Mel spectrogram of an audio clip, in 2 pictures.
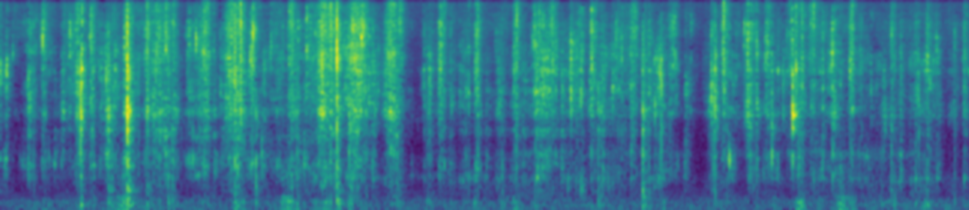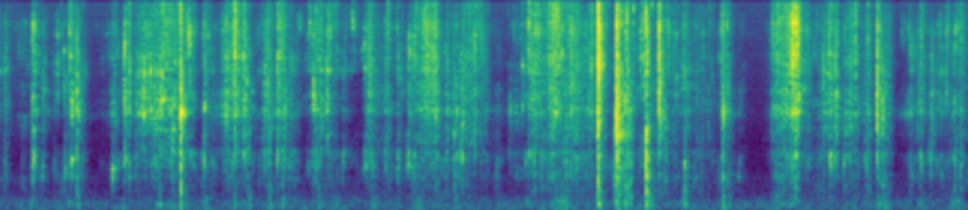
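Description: A large dog eating a meal of chicken, rice, beans and tendons from a plastic tub: wet chewing and lapping with many irregular clicks and knocks of muzzle and teeth against the plastic. Near the end a louder cluster of knocks and scrapes as the tub is shoved along the tile floor.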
